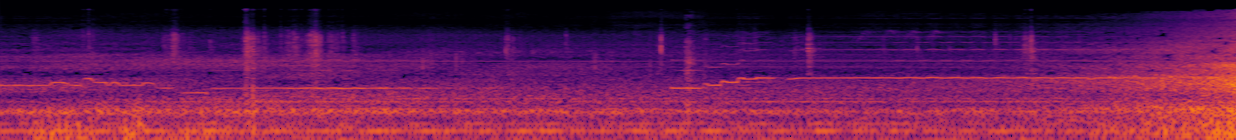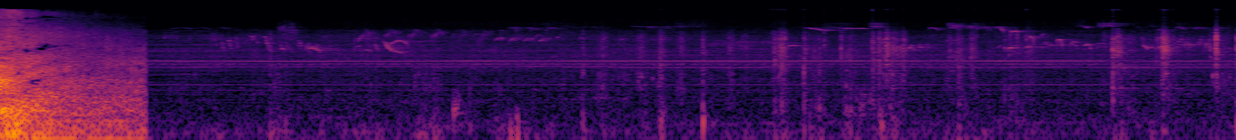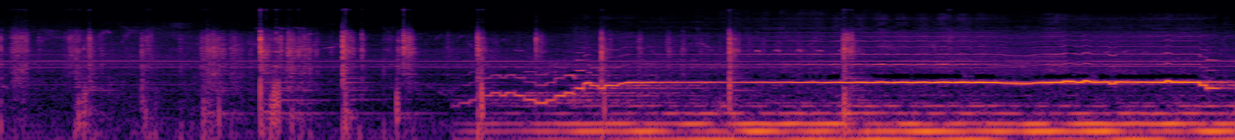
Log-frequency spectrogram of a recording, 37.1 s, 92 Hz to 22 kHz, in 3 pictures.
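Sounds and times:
birds chirping: 0.0 - 35.8
loud rushing noise: 9.2 - 13.8.

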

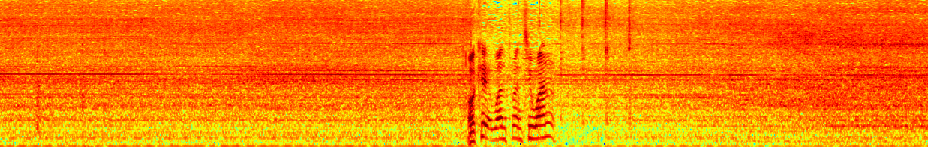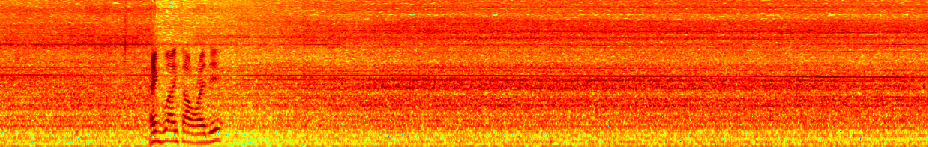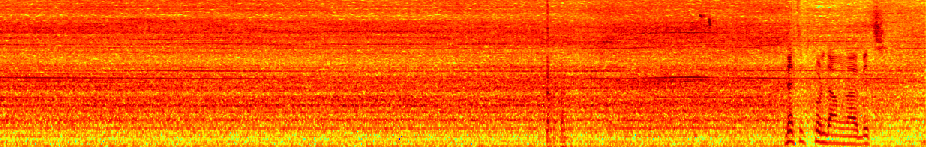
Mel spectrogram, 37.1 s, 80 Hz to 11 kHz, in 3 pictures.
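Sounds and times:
stand mixer whirring: 0.0 - 37.0.

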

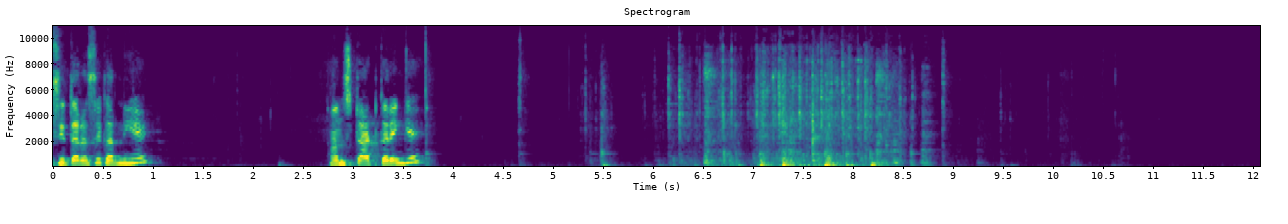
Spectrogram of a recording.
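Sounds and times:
sewing machine stitching: 5.2 - 9.7.

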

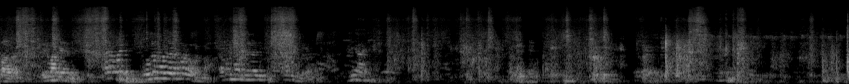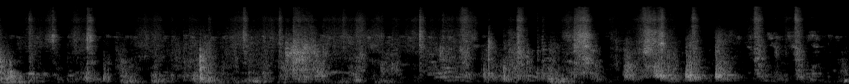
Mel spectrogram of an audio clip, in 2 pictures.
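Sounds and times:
trowel scraping mortar: 0.0 - 3.1, 4.6 - 7.5, 8.8 - 16.2.

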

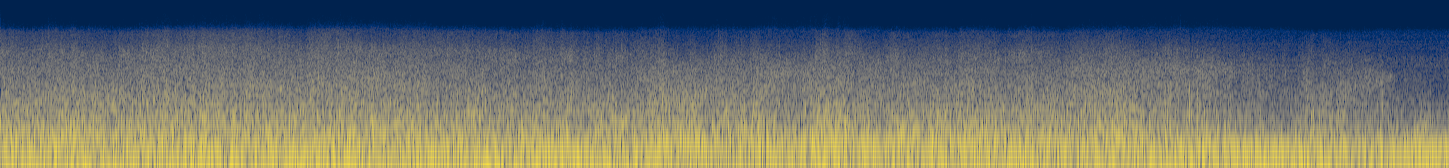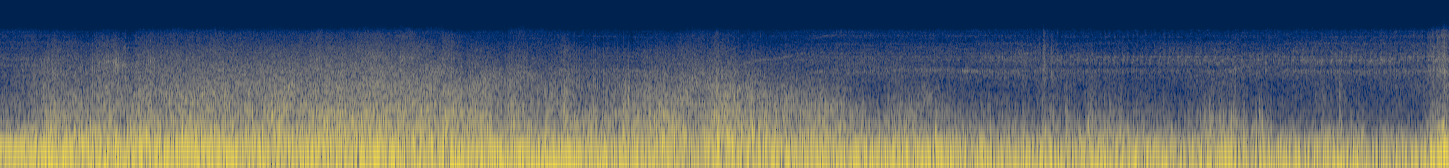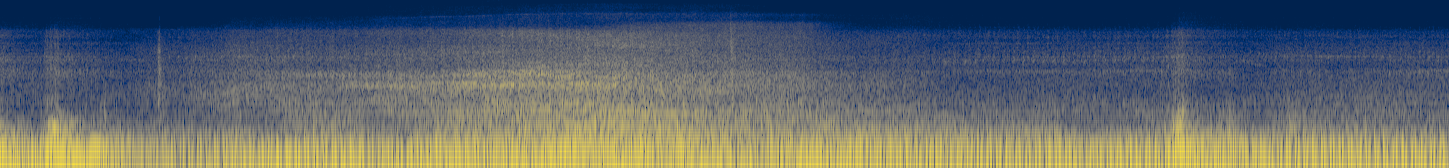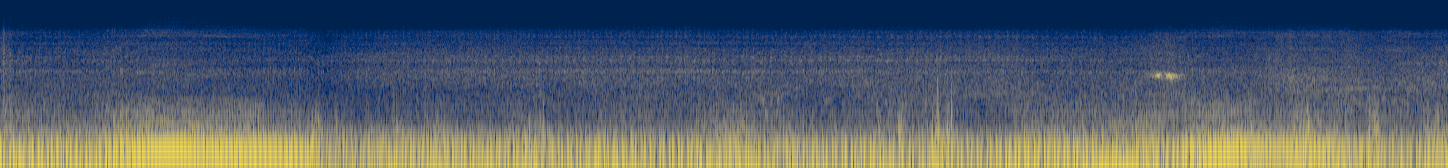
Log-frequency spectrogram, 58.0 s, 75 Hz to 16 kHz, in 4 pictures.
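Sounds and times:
motorcycle engine running: 0.0 - 57.9
large truck passing: 28.9 - 38.3.

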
